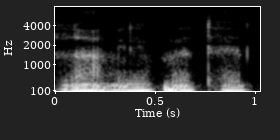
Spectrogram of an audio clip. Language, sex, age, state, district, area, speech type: Manipuri, male, 30-45, Manipur, Kakching, rural, spontaneous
